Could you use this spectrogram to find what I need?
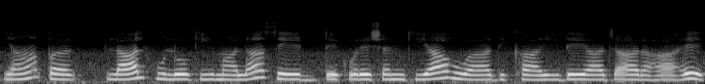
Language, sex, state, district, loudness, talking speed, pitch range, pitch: Hindi, female, Rajasthan, Jaipur, -15 LUFS, 125 wpm, 220-245 Hz, 235 Hz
